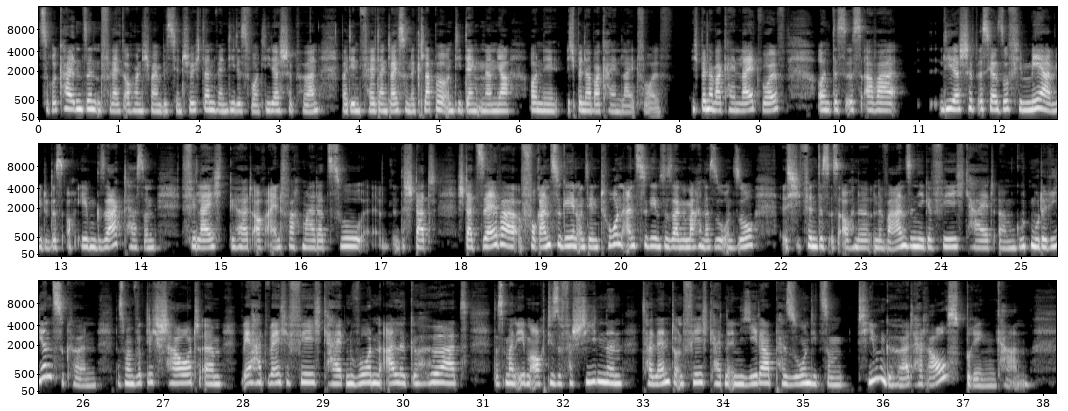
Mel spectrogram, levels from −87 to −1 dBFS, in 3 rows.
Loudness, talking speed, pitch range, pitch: -18 LUFS, 190 wpm, 205-240 Hz, 220 Hz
